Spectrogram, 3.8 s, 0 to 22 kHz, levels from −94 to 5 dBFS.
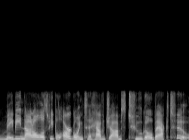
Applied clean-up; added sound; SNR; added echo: none; none; none; none.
